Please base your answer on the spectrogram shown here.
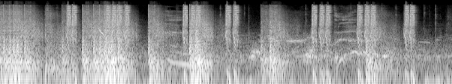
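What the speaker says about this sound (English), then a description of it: "things to shoot, things to shoot!" Video game gunfire in STALKER: Call of Pripyat, a rapid series of sharp, loud shots in clustered bursts with short gaps, mixed with faint effects and a little background noise.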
